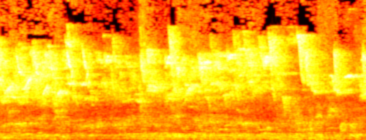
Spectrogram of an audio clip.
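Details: Coleiro, the double-collared seedeater, giving its Altas Horas song style: sharp descending whistles repeated roughly three times a second against a heavy steady background hiss.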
